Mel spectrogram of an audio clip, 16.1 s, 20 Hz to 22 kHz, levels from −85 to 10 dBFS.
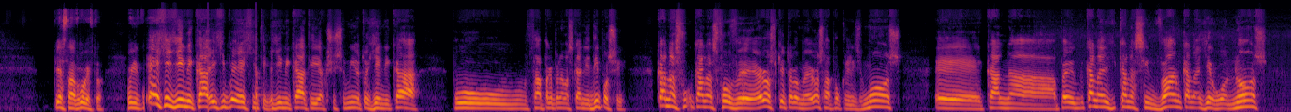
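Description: Between 1.0 and 1.8 s, and again from 2.6 to 3.4 s just before "γίνει κάτι αξιοσημείωτο γενικά", the speech stumbles with chunks out of order. A 200 ms block plays three chunks late, so each passage sounds jumbled, with three hard joins. A spectrogram shows thin vertical broadband lines at each join, with pitch harmonics breaking and jumping.

From 12.92 s to the end, mains buzz enters: a steady, raspy 50 Hz hum roughly 35 dB below the speech. Sharp switching spikes repeat 100 times a second, visible as a dense ladder of horizontal harmonic lines reaching several kHz and as regular spikes in the waveform.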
